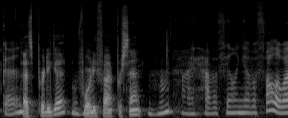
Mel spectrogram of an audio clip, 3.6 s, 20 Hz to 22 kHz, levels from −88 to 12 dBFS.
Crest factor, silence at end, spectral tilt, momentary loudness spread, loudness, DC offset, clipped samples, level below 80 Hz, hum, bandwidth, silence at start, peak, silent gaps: 22 dB; 0 s; -5.5 dB/octave; 10 LU; -38 LUFS; under 0.1%; under 0.1%; -78 dBFS; none; over 20 kHz; 0.05 s; -16 dBFS; none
